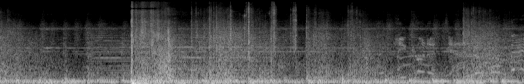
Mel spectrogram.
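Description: Dense in-game gunfire from Red Dead Redemption 2 during a shootout with O'Driscoll gang members, a steady clatter of shots running throughout.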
